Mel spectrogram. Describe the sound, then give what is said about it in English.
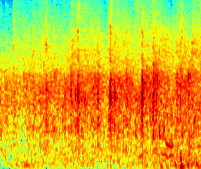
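Steady audience applause at North Valley Church, a dense wash of many hands clapping at a constant, fairly loud level with a few sharper claps standing out, and no talking over it. “Hey, guys, give them another big round of applause.”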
